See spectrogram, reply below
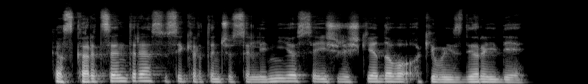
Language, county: Lithuanian, Vilnius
